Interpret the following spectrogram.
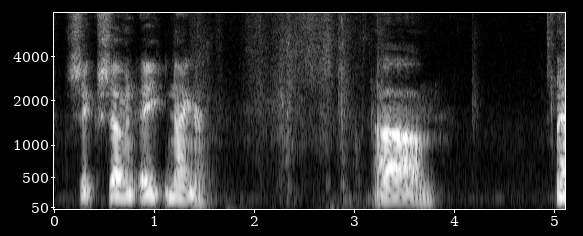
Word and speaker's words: niner: alphabet and numbers uh tells you how to pronounce the the numbers uh 0 1 two three 4 5 six 78 Niner um and it's got a lot of your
